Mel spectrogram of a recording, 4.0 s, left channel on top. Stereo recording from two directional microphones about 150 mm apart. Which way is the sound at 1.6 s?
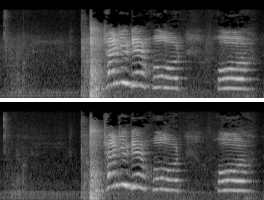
35° right (ahead or behind).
